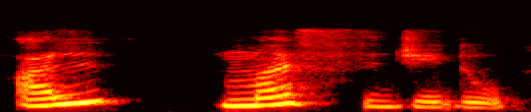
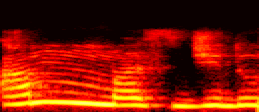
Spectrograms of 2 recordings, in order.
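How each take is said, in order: First: The L is clearly pronounced before the M. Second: The L is merged into the M sound. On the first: The speaker calls it right. "यहाँ पे हमने लाम को clear pronounce किया है" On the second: The speaker calls it wrong. "हमने अम मस्जिदु नहीं कहा"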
